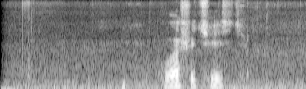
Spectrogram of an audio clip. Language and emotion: Russian, neutral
